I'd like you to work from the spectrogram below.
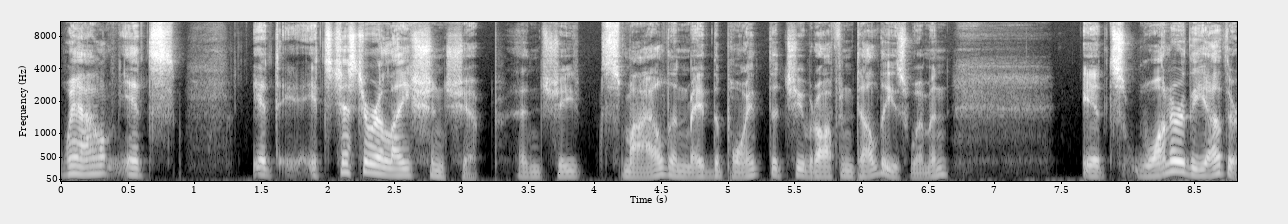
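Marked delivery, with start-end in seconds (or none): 0.0-3.3 put-on high, slow, drawn-out teenage girl voice. Retelling a woman switching between her own voice and a teenage girl's; teenage girl voice. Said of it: "she'd go back to sounding like the teenage girl".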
